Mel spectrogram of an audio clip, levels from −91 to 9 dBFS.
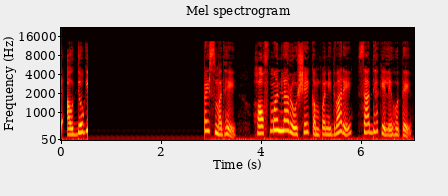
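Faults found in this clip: Audio dropout to a faint residue, 0.53–2.86 s (about 2.3 s): speech cuts abruptly to low mains hum roughly 50 dB below the signal, returning at "मध्ये हॉफमन ला रोशे". Likely an upstream source or connection interruption with the downstream input left open and live. Hard edges and hum rule out a pause or fade.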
